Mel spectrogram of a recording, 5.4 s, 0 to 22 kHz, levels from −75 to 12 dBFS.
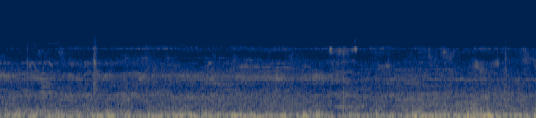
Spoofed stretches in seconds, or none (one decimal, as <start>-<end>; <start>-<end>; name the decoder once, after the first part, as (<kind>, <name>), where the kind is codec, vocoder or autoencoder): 0.6-1.8 (codec, SNAC); 2.9-5.4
